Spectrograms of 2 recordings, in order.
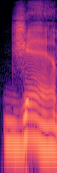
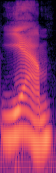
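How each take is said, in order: First: The word begins with a J sound. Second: The word begins with a Y sound. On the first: The speaker calls it right. "but jam" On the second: The speaker calls it wrong. "not yam"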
